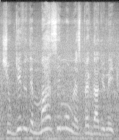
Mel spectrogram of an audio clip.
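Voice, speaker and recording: A man's voice: extremely high pitch, very animated, a little fast, noisy background. A man from Africa giving an impassioned motivational vlog monologue, repeating himself and stumbling over words when heated. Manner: fervent, repetitive, exhorting, stammers when heated. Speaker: vlogger.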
